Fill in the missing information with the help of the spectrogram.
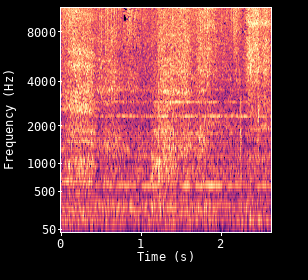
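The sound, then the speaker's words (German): A steady, airy roar of aircraft passing overhead near a residential area while a group of ten deer is watched during a hunt, with a faint whining tone running through it, holding an even loudness throughout with no voices. “Wir erspähen einen Sprung von zehn Rehen, ganz in der Nähe eines Wohngebiets und während Flugzeuge über uns hinwegfliegen.”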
